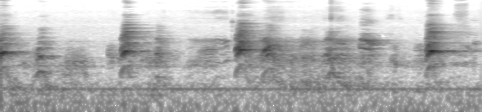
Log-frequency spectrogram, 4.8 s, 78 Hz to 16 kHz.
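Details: Puppy, recorded on 1 November, giving high, sharp barks and yips spaced about a second apart, with a faint steady hum behind.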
